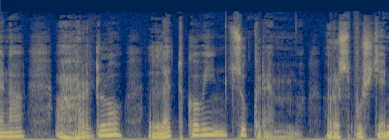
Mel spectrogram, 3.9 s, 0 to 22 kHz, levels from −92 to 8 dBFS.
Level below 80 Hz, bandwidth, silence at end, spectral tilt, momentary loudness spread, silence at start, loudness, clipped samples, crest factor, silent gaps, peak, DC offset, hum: -34 dBFS; 15 kHz; 0 s; -4.5 dB/octave; 11 LU; 0 s; -20 LUFS; under 0.1%; 14 dB; none; -6 dBFS; 2%; none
